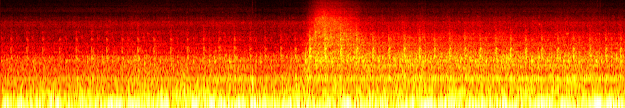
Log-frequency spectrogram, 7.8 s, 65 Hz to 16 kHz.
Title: 1990 Sea Ray Sundancer 454 engine knock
